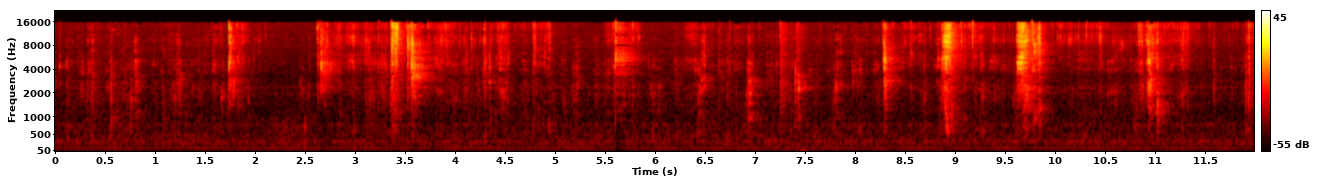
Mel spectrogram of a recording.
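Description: Close-up wet chewing and sticky lip smacks from eating saucy fried pork spare ribs: short clicks every second or so, over a faint steady hum.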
